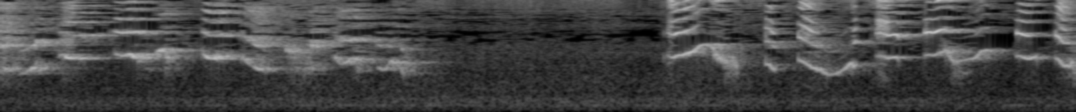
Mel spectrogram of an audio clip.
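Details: Cockatiel; song; courtship, singing to its mate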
